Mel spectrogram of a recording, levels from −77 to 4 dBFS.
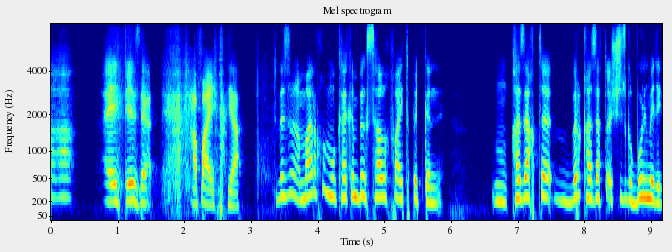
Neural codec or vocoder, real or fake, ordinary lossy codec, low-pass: codec, 16 kHz, about 1 kbps, DyCAST, with the encoder's durations; fake; none; none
